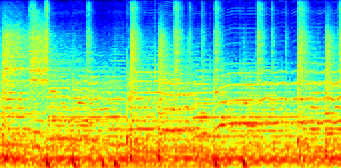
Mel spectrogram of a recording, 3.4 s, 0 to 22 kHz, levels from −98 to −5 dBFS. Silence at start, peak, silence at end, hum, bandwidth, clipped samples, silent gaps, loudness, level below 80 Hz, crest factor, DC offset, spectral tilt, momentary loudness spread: 0 s; 0 dBFS; 0 s; none; over 20 kHz; under 0.1%; none; -16 LUFS; -26 dBFS; 14 dB; under 0.1%; -5.5 dB/octave; 2 LU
